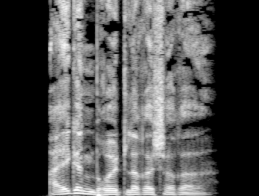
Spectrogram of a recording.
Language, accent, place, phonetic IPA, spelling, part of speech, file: German, Germany, Berlin, [ˈaɪ̯ɡn̩ˌbʁøːtləʁɪʃəʁə], eigenbrötlerischere, adjective, De-eigenbrötlerischere.ogg
- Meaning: inflection of eigenbrötlerisch: 1. strong/mixed nominative/accusative feminine singular comparative degree 2. strong nominative/accusative plural comparative degree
